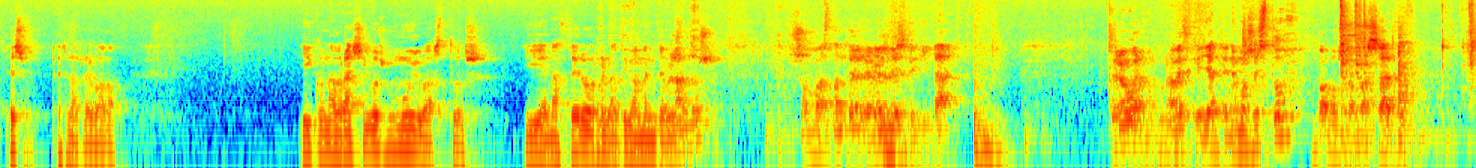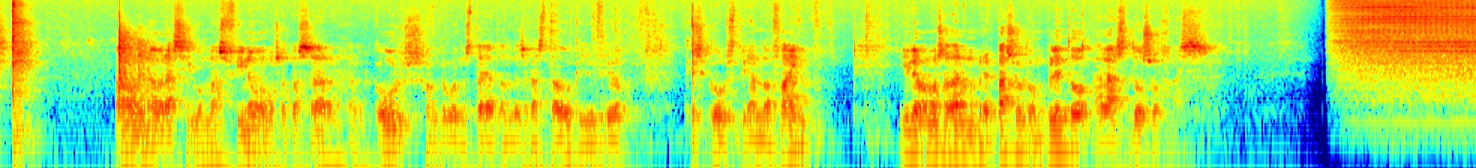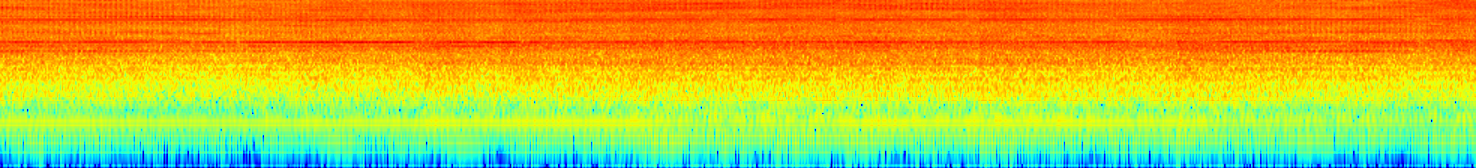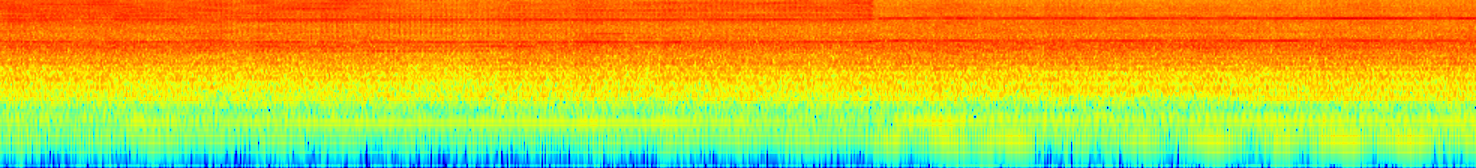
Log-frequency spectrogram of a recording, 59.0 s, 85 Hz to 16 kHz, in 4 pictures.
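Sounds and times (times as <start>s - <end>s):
belt sharpener motor humming: 28.0s - 59.0s.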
